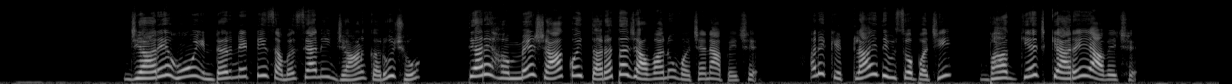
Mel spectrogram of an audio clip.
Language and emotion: Gujarati, disgusted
